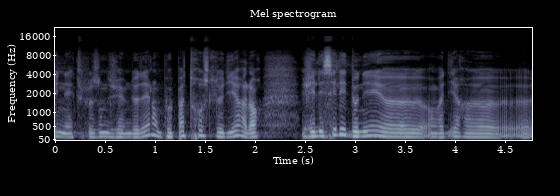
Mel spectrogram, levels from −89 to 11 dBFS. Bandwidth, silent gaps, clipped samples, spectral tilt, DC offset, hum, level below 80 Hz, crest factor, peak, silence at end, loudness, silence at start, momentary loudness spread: 15.5 kHz; none; under 0.1%; -5 dB/octave; under 0.1%; none; -62 dBFS; 20 dB; -10 dBFS; 0 s; -29 LUFS; 0 s; 8 LU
